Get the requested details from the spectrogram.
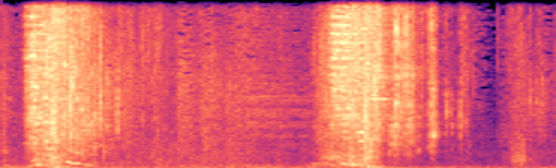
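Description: A sword whooshes through the air in quick swings.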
